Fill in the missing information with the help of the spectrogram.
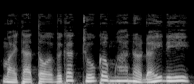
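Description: A man's voice: fairly high pitch, rapid-fire, dark tone, no room sound, faint music behind, lightly acted. A man voicing an anxious, commanding mother. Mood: urgent.

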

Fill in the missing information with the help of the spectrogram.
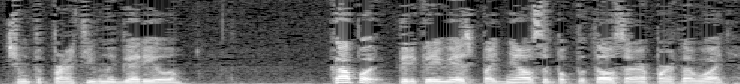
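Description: A man's voice: medium pitch, a little fast, husky. A man narrating an audiobook in a blunt, coarse manner, with swearing.

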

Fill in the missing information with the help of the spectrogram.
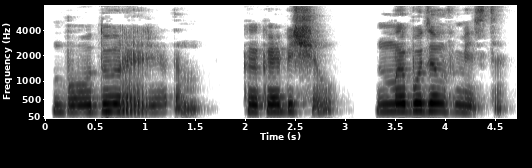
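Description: A woman voicing a devoted male werewolf who speaks low and deliberately. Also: flat delivery, dark tone.

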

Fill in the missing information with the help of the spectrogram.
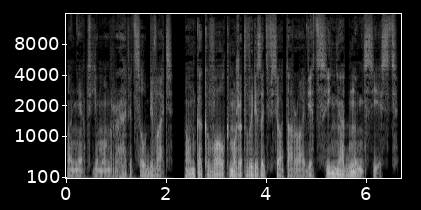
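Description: A man narrating a fantasy audiobook in the first person, calm and measured with a wry edge. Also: a bass voice, no room sound, studio quality.

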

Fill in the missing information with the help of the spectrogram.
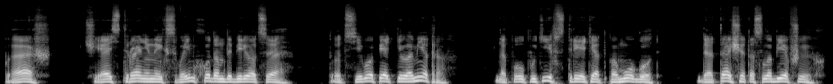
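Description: A man's voice: medium pitch, moderate pace, mellow, no echo, studio quality, lightly acted. A man voicing a firm, commanding sergeant who gives short, authoritative orders. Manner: curt, authoritative.

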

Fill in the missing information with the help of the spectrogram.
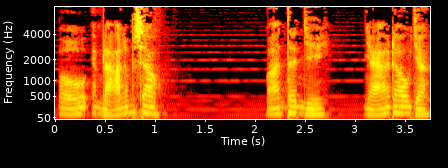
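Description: A man voicing a gentle, soft-spoken young village woman. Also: lowish voice, steady tone, normal speed, soft background music, lightly acted.

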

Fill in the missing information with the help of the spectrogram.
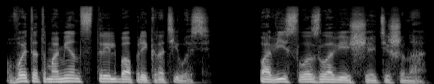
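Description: A man whose voice sits on the low side narrates a scripted audiobook, keeping his storytelling steady and even at a moderate pace. The studio-quality recording has no echo.

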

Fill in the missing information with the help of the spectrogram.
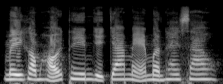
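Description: A woman voicing a brisk, matter-of-fact young female friend. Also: a little high, steady tone, a little mellow, no room sound, clean studio sound, lightly acted.

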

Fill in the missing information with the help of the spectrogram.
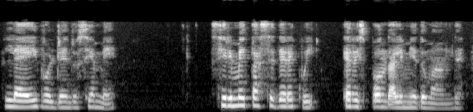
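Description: Rochester, a curt commanding gentleman, read by a woman. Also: medium pitch, brisk, natural voice. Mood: probing. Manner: curt, imperious questioning. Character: brusque commanding middle-aged gentleman. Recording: slightly dull lo-fi recording.

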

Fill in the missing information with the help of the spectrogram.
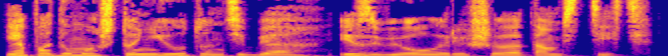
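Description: A woman reading an audiobook, voicing a calm, mocking teenage boy who speaks in an amused, unhurried way. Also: on the low side, no echo, studio quality, close to an everyday voice.

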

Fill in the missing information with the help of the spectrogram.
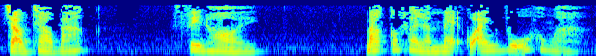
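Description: A woman's voice: mid-range voice, brisk, slightly rough, lo-fi sound. A woman voicing an anxious young woman who asks elders politely about her sick boyfriend. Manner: polite, deferential.

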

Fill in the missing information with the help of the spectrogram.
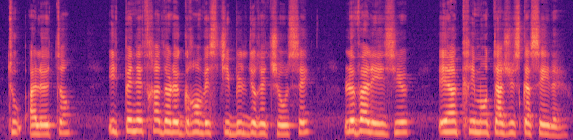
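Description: A woman reading a historical novel aloud, with measured, dramatic narration. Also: on the high side. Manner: measured dramatic narration, voices the characters lightly. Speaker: audiobook reader.

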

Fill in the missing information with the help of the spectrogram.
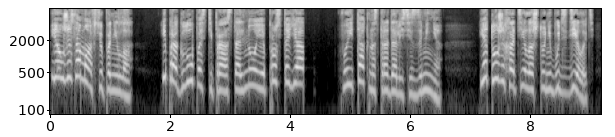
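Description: A woman's voice: high voice, expressive, moderate pace, a bit bright, dry recording, clean studio sound. A woman voicing an earnest young woman who pleads and breaks into tears easily. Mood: pleading.

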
